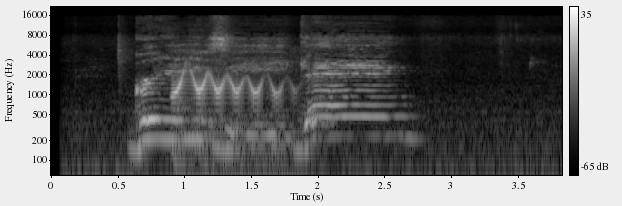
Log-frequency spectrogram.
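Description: A young man sings loudly and playfully close by.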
